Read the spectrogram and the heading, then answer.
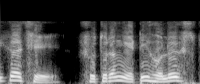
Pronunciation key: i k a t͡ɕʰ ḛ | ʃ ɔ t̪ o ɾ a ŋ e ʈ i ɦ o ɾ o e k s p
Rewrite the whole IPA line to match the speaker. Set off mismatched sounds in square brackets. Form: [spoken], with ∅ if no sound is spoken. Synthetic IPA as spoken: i k a t͡ɕʰ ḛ | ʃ [u] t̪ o ɾ a ŋ e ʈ i ɦ o [l] o e k s p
